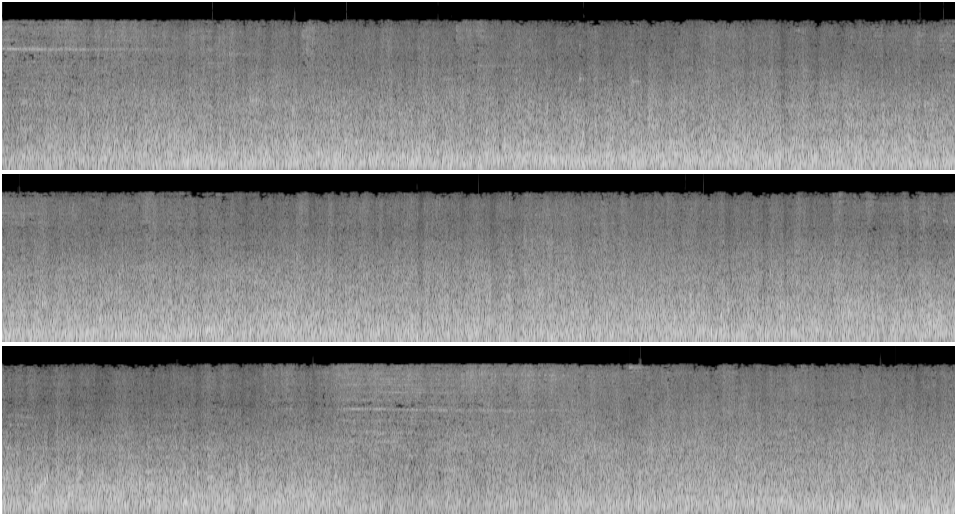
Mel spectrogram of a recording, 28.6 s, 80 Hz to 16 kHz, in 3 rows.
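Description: Freight train of covered hopper cars rolling past close by: a loud, steady rumble of steel wheels on rail with clickety-clack over the joints. Brief high wheel squeals come in right at the start and again about 22 seconds in.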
